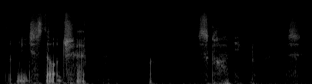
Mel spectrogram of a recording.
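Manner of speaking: quiet unvoiced whisper to self. Real, not acted. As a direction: whisper it under your breath.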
